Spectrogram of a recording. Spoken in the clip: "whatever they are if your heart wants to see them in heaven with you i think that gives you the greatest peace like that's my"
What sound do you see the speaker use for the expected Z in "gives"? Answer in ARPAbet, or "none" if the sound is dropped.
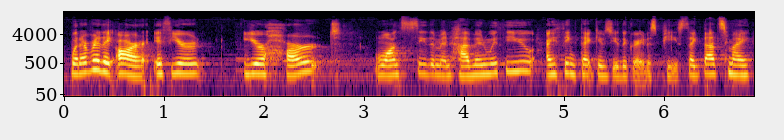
Z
